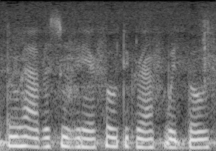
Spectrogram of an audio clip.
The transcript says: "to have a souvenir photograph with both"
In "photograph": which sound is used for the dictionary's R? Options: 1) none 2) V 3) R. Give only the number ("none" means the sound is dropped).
3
